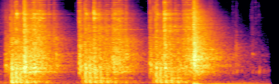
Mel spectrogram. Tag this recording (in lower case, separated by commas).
engine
